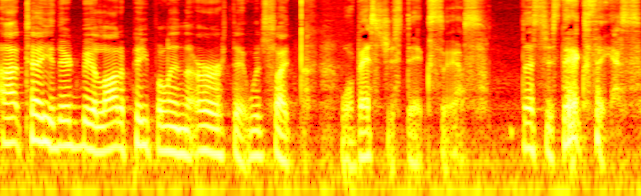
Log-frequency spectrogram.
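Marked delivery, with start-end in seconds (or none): 3.4-6.4 put-on hushed, breathy, cranky old woman voice. Acting out what many people would say, in a put-on cranky old woman voice. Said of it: "your imitation of a cranky old woman".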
